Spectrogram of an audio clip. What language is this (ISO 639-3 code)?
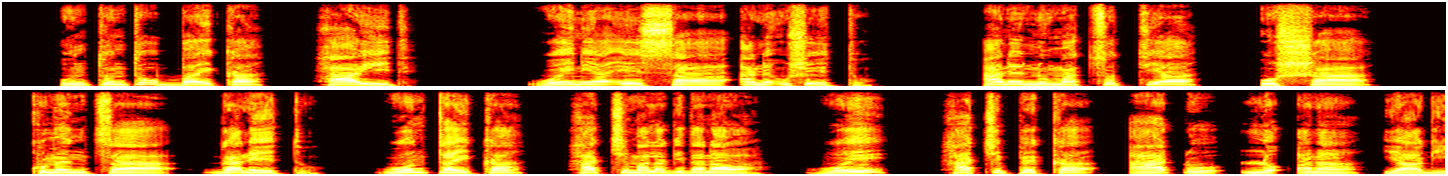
dwr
